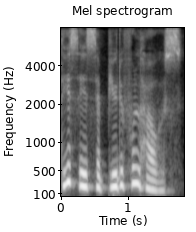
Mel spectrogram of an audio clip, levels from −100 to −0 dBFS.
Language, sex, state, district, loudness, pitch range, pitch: English, female, Arunachal Pradesh, Lower Dibang Valley, -14 LUFS, 185-255 Hz, 225 Hz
